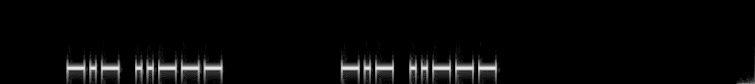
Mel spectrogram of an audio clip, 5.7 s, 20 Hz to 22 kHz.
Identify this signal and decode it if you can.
Morse code, heard as a keyed tone, about 28 wpm, 700 Hz. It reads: K2 K2
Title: USA Call Sign Prefixes - Repeated 2x - 28wpm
